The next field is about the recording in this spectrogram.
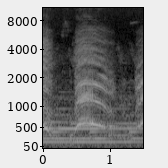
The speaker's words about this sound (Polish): Czasem zjawiają się wszystkożerne, czujne i płochliwe sójki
